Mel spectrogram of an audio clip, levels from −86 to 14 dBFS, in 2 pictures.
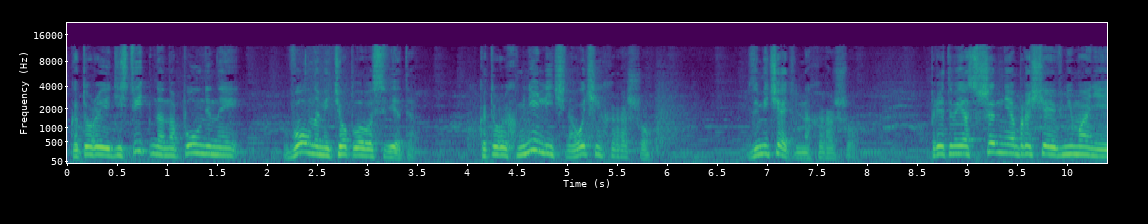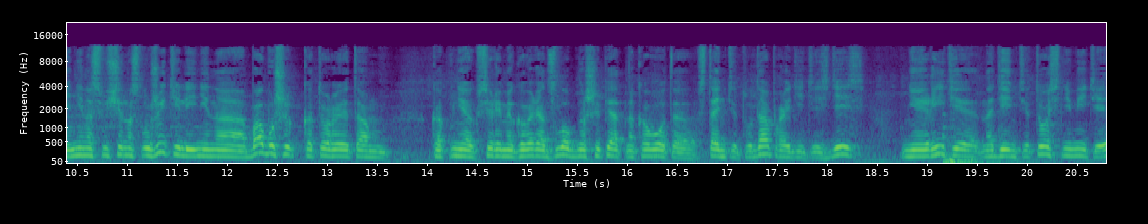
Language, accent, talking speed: Russian, native, 135 wpm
